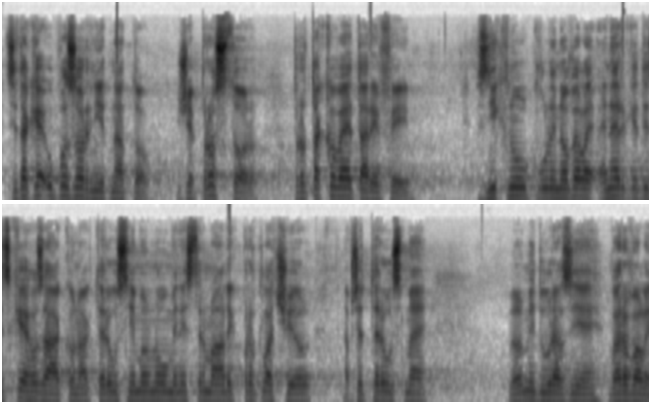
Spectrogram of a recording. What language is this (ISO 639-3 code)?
ces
